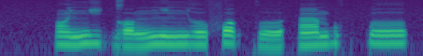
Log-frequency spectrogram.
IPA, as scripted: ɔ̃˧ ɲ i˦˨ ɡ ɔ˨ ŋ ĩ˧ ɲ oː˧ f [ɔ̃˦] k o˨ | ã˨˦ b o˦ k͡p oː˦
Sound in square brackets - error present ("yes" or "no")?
yes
